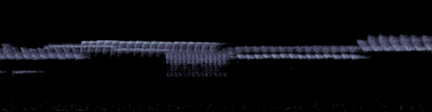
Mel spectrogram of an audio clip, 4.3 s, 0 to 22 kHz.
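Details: A yellow Spanish Timbrado canary from 2011 pours out continuous rolling trills, shifting between high and mid pitches, with a brief lower buzzy section in the middle and a rising bright trill to finish.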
